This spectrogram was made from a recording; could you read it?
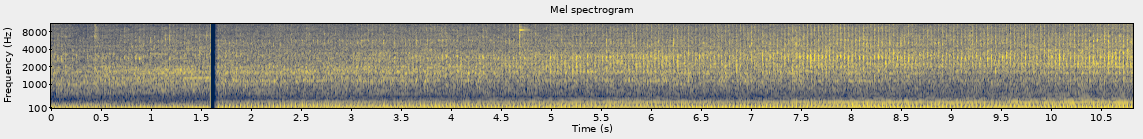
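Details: Honda HRC216 mower with GXV160 engine, louder than the HRX217, cutting grass: loud, deep, steady single-cylinder drone with an even beat, no misses or surging; normal running under load.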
